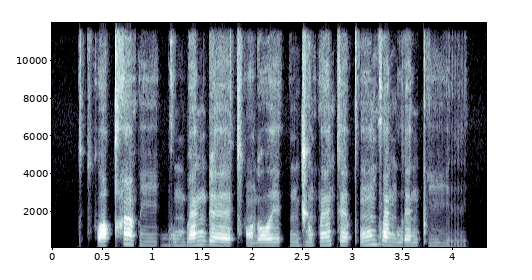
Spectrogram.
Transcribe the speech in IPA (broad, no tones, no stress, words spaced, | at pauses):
t͡sʼɔ qʰɛ̃piːɡ͡bumbæŋ ɗɛːt͡sʼɔ̃ɗɔe̯ | nd͡ʒõpɛ̃ kɛpʼõ ɡwæŋuɾɛŋ pʼiːr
